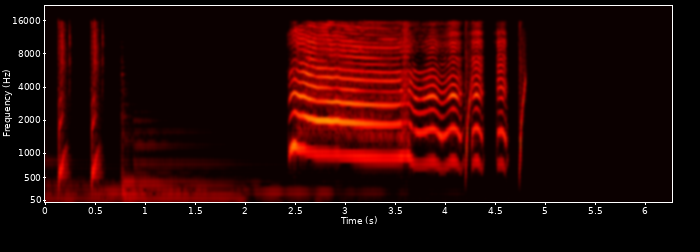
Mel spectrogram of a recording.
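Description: Cartoon music and sound effects: two quick rising chirps, a held low musical chord for about a second, then a high wavering tone with heavy vibrato for about two seconds that breaks into fast up-and-down wobbles and cuts off.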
